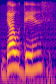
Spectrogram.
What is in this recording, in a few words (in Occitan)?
"gaudenc", gasconha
